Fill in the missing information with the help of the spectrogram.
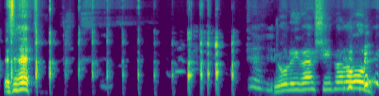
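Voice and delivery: bad Welsh voice, laughing through it; poor Welsh accent. Host mocking the Welsh in a poor Welsh accent. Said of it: "poor Welsh accent".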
